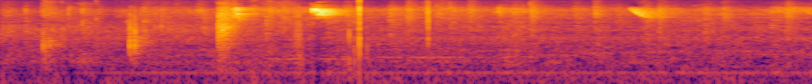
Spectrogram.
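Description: Small birds chirping: a few short, high chirps that drop in pitch, the loudest about two and a half seconds in, with a few sharp taps among them.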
